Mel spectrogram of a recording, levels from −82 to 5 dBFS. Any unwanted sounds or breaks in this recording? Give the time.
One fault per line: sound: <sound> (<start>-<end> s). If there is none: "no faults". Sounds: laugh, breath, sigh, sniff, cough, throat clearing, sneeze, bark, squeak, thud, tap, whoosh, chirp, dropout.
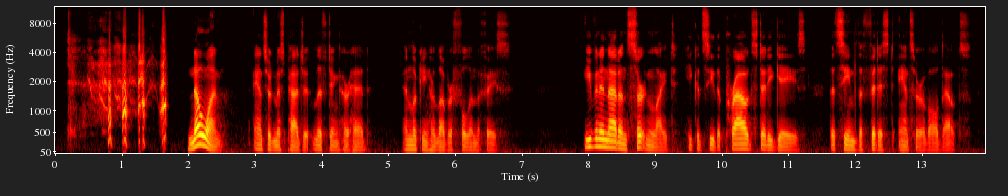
sound: laugh (0.2-1.7 s)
